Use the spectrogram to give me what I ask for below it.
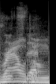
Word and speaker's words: Groudon: Pokemon's names anyways, like Kyogre or Kyogre or Groudon or Groudon or whatever. Like it's just Well, I think it's that- Groudon because it's ground.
